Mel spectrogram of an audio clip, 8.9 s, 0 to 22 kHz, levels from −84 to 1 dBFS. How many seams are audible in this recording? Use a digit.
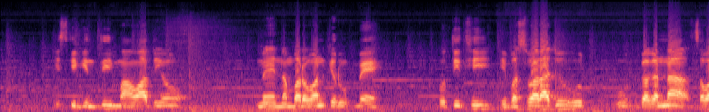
1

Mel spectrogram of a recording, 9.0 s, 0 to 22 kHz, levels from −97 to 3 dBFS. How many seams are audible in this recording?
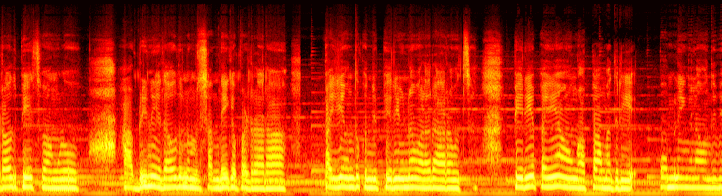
2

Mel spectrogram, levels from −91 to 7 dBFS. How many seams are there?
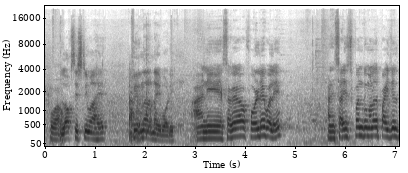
1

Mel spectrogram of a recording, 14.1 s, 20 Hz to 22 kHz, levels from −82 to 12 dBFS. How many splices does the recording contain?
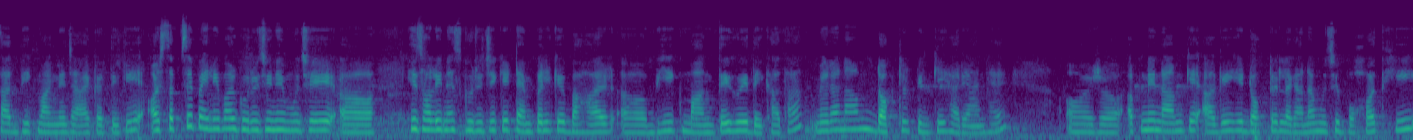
2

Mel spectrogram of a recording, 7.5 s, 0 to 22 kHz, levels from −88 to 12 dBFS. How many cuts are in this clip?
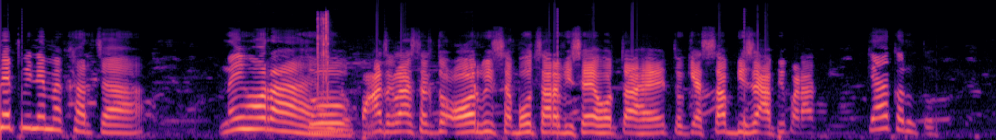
1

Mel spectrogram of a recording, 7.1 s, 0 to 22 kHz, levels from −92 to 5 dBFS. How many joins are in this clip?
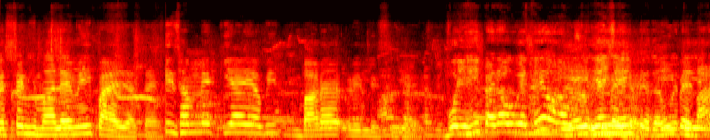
1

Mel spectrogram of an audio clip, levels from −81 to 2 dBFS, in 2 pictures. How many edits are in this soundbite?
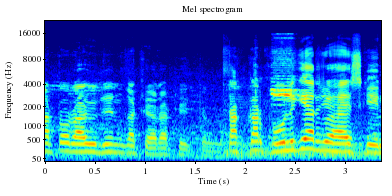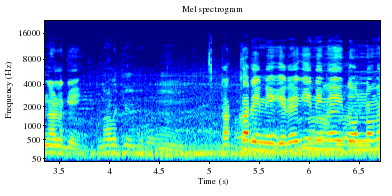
1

